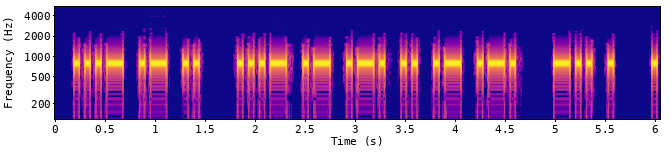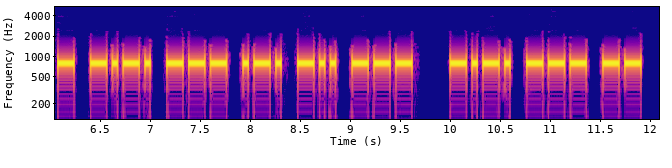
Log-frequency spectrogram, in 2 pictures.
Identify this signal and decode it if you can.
Morse code, heard as a keyed tone, about 22 wpm, 800 Hz. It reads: VAI VARIAR DE ACORDO COM
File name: audios / portugais / portugais texte en clair 2 vitesse 22 mots minutes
